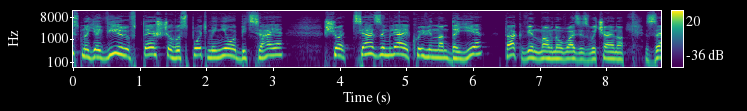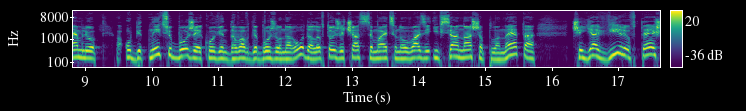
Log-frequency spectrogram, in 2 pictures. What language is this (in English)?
Ukrainian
